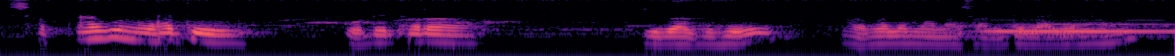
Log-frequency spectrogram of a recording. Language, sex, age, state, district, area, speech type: Odia, male, 60+, Odisha, Jagatsinghpur, rural, spontaneous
